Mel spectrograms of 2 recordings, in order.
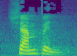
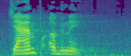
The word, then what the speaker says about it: champagne: शैंपेन की spelling क्या है? CHAMPION, वो चैंपियन हो गया, करेक्ट। उसकी स्पेलिंग क्या है पता है शैंपेन की? CHAMPAGNE, चैंप अग्ने। ऐसे पढ़ने जाओगे तो तुम उसको चैंप अग्ने पढ़ोगे, बोले चैंप अग्ने पढ़ा बोले हमने कल।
